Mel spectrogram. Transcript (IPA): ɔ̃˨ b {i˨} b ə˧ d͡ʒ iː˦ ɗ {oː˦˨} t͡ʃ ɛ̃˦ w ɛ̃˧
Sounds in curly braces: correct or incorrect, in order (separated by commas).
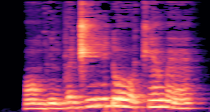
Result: incorrect, correct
